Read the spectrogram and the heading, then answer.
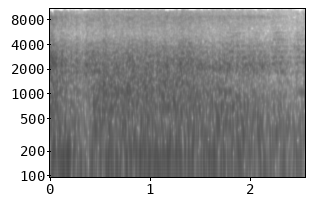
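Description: The planet Krypton exploding: a loud, continuous roaring rumble, dense and heavy in the low end, that holds steady for a couple of seconds without a sharp bang. No voices.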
